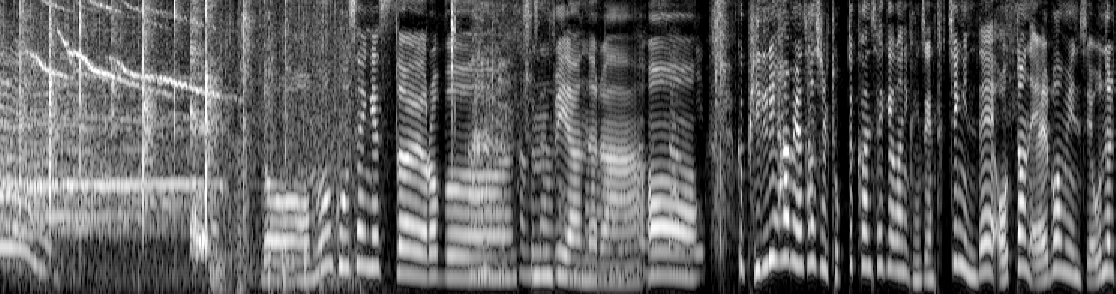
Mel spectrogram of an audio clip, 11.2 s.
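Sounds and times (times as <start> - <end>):
studio audience clapping: 0.0 - 3.6
speech: 2.6 - 11.1.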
